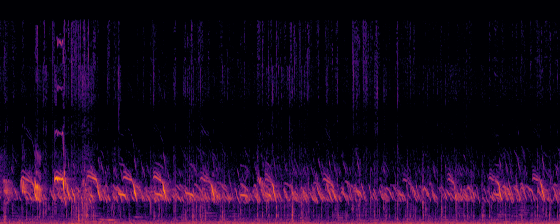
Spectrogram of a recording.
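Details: Baby chickens chirping in a group: many rapid, high, descending peeps overlapping continuously, loudest near the start, with a few sharper calls standing out.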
